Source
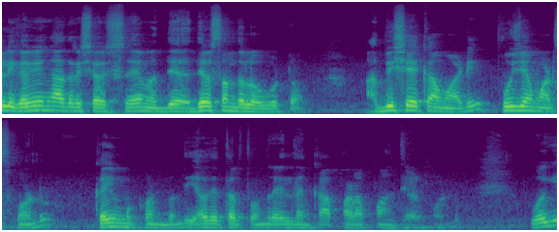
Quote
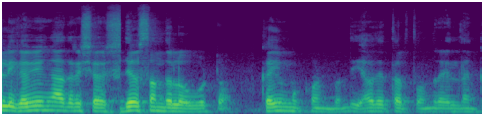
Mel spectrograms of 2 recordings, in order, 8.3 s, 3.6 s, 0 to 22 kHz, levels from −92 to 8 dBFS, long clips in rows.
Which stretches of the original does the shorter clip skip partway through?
0:00.9-0:01.4
0:02.3-0:04.7

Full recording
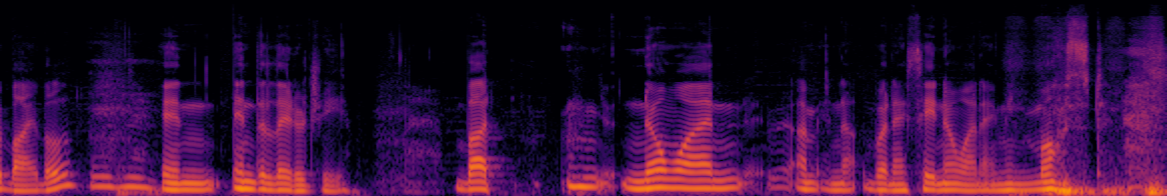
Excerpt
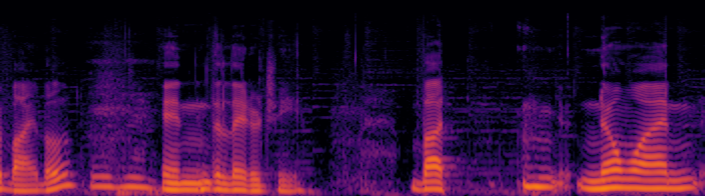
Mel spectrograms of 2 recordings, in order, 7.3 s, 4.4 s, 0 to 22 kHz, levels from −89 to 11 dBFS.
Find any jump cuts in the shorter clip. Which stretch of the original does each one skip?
0:01.3-0:01.6

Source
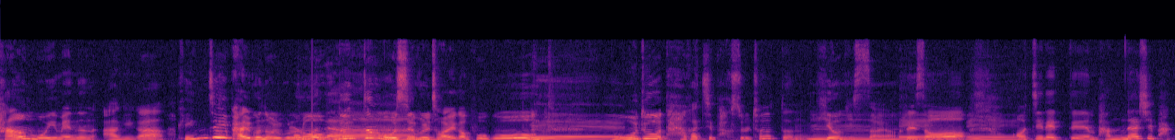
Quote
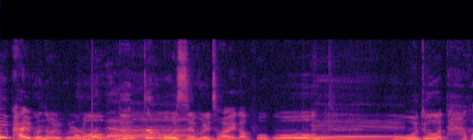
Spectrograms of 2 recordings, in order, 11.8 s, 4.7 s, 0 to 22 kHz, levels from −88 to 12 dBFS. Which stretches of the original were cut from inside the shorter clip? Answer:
none

